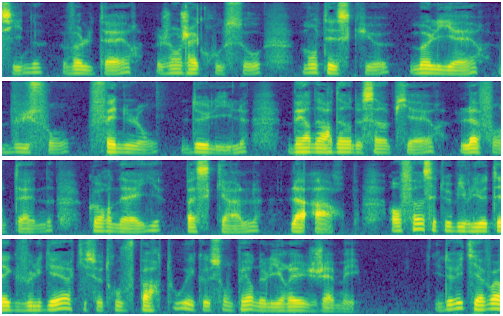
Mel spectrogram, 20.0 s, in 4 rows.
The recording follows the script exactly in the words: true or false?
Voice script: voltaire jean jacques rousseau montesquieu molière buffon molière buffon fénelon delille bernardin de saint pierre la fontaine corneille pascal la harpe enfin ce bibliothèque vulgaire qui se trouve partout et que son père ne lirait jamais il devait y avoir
false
